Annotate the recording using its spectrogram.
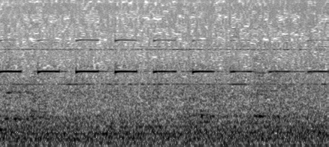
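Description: Plastic extrusion film coating line running on test: a steady mechanical noise of rollers and motors, with a short high electronic beep repeating about twice a second.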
